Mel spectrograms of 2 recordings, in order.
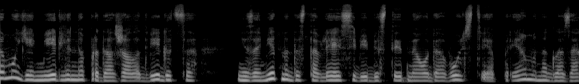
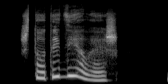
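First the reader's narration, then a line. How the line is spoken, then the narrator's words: Mock indignant question. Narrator (Russian): наигранно возмущенно спросила я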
